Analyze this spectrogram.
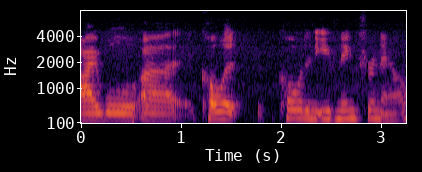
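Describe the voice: Fairly low for a woman, her voice has a fairly bright tone, fairly even intonation and a moderate pace.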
